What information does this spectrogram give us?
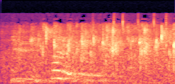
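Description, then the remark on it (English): Dense, continuous crowd applause at an assembly, heard over a poor PA system, thin and distorted like patter of rain, with a muffled voice faintly audible underneath. “That sounds like rain on a concrete.”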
